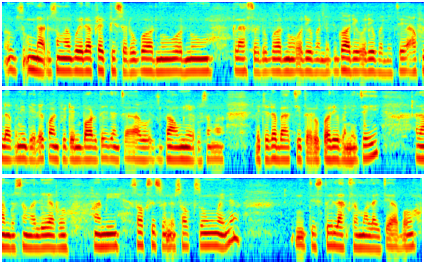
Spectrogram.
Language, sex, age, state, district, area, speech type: Nepali, female, 45-60, West Bengal, Jalpaiguri, urban, spontaneous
